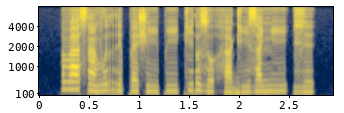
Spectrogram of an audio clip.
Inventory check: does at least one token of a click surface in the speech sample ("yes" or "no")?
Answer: no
